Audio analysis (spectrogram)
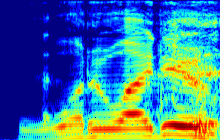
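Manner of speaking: high, loud, laughing helplessness; a lost worker pleading to his boss; mock panic. Worker texting his boss Bob about the missing booth, in mock panic.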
